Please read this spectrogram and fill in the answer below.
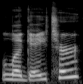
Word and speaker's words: Lagator: it can be pronounced legator which i find extremely funny or it can be pronounced lagator which would be way more menacing and way more monstrous so i i don't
